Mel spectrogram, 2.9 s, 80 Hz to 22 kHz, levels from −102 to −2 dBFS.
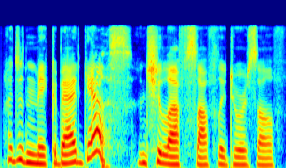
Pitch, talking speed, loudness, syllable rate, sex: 210 Hz, 250 wpm, -15 LUFS, 5.6 syllables/s, female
